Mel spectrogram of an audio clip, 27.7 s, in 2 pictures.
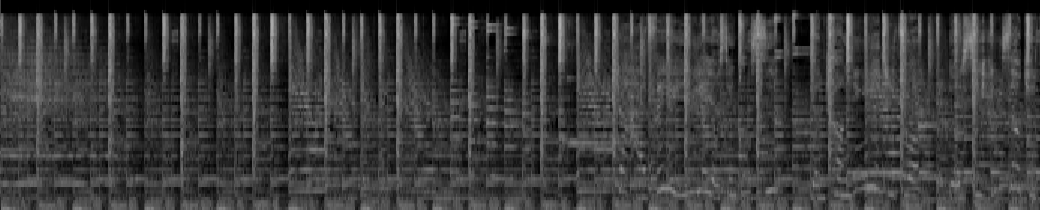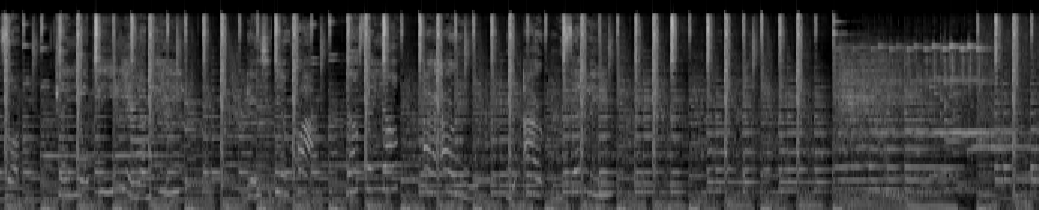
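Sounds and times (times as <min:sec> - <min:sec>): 
cute Japanese-style cartoon music: 0:00.0 - 0:27.7.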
